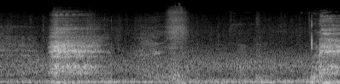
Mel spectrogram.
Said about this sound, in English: Verse number 7, I'm going to catch verse 7. I hear your pages turning. Matthew 6, verse 7.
